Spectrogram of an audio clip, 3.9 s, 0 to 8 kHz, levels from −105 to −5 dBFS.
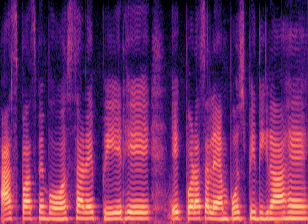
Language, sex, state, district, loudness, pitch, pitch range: Hindi, female, Bihar, Begusarai, -19 LUFS, 215 Hz, 205-215 Hz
